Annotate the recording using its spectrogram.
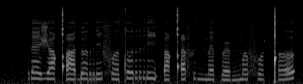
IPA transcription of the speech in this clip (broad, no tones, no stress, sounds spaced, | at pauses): ɾ ɛ ʒ ə˞ qʼ ɤ ɗ ɤ r i f ɤ t o r i ʔ ɤ qʼ i f i ŋ͡m ɛ p ə˞ ŋ͡m ɤ f o ǃ ɤ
